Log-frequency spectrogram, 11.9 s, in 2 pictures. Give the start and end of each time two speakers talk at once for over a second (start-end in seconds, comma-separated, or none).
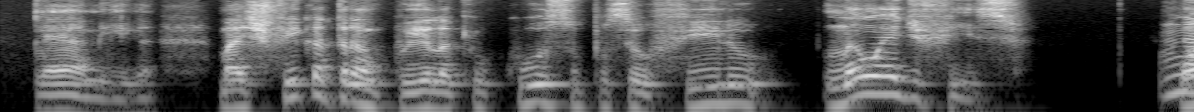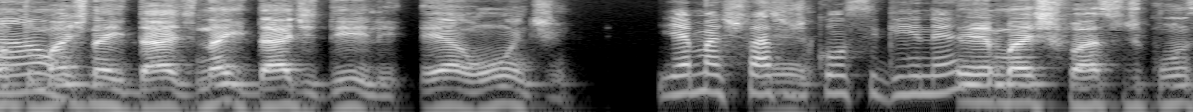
none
